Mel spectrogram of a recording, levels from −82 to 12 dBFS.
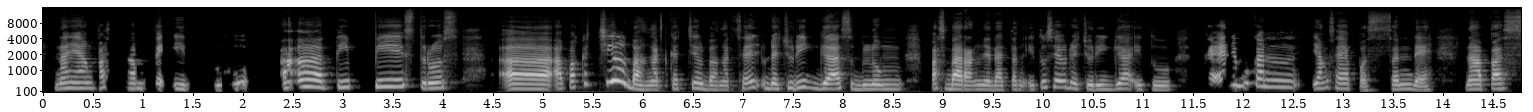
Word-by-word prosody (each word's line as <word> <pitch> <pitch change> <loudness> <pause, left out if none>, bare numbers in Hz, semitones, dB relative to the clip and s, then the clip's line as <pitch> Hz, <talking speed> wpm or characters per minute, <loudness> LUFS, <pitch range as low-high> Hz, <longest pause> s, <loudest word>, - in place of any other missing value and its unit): Nah, 225 - +1
yang 235 0 -1
pas 240 - -1 0.2
sampe 220 0 -3 0.2
itu 200 - -9 0.6
heeh, 300 +1 +5 0.3
tipis, 295 +3 -1
terus, 235 +1 +1 0.5
eee, 205 - +8
apa 220 +5 +1
kecil 440 +4 +6 0.2
banget 180 -2 +1
kecil 200 +3 -4
banget. 175 -1 -4
Saya 225 +4 -1
udah 220 -1 +1
curiga 240 -3 0 0.2
sebelum 190 -1 -2 0.5
pas 210 +1 -1
barangnya 185 -2 +4
dateng 175 +1 -5
itu, 180 - -9
saya 280 -1 +2
udah 230 -5 -3
curiga 185 +3 -1
itu, 185 0 -8 0.5
kayaknya - - +1
ini 370 - -5
bukan 320 -9 0 0.5
yang 225 +3 -3
saya 215 -2 -1
pesen 150 +6 -5
deh. 155 -3 -1 0.4
Nah, 195 +1 +2
pas 210 0 +2
215 Hz, 140 wpm, -22 LUFS, 190-260 Hz, 0.6 s, eee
